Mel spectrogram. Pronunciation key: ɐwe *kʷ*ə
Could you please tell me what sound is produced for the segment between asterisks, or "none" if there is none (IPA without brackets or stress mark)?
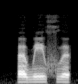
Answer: xʷ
